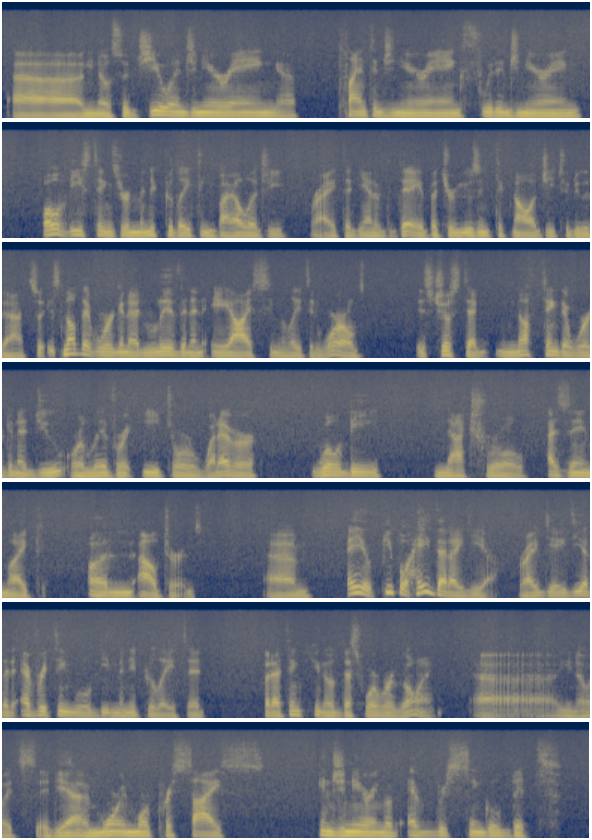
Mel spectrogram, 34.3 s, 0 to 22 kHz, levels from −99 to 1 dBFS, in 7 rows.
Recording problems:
hiss; noticeable; throughout; 15 dB below the speech

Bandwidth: 15.5 kHz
